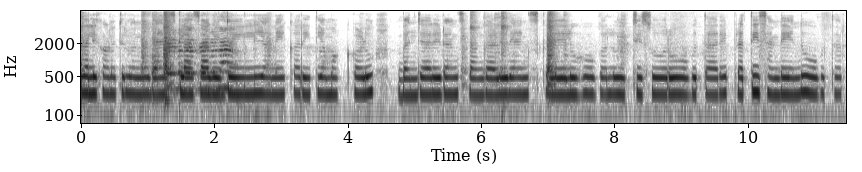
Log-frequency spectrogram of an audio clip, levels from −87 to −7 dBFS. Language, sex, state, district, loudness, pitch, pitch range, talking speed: Kannada, female, Karnataka, Raichur, -24 LUFS, 240 Hz, 240-245 Hz, 100 wpm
